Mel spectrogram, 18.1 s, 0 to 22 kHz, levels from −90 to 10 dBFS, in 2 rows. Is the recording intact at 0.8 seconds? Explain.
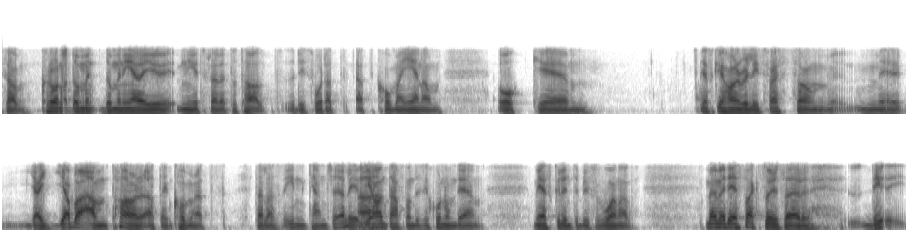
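No. Bit errors on an ADPCM link corrupt the sound from 0.58 to 0.99 s, at a rate of around 0.3 percent. Each flipped bit throws off the decoder's step size and prediction. That causes pops, rough bursts and brief jumps in level on this 32 kbit/s G.726 link.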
